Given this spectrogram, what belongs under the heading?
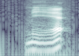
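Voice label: "mie", Chinese, third tone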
